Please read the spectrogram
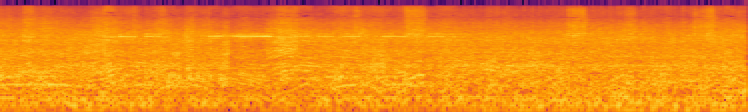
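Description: Dozens of enduro motorcycle engines running and revving together at a mass start, a dense, loud, steady wall of engine noise with pitches rising and falling.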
